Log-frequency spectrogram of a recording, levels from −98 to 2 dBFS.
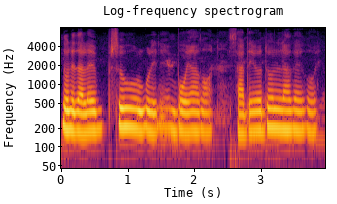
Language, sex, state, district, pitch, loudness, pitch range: Chakma, female, Tripura, Dhalai, 185 Hz, -15 LUFS, 180-195 Hz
